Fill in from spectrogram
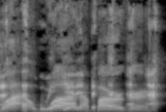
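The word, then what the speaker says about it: Whataburger: Wat-top burgers. I always say it wrong, but you know what I'm saying, Renee. – Everybody say it wrong. Yeah. – Wat-a-burger.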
